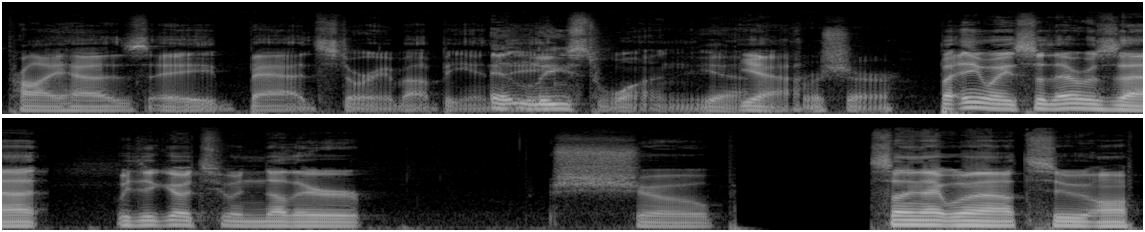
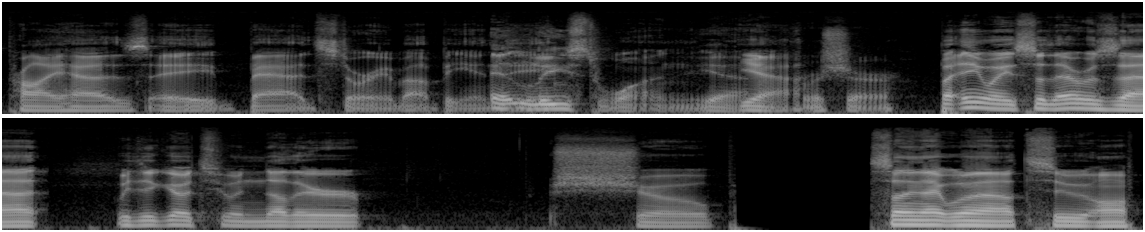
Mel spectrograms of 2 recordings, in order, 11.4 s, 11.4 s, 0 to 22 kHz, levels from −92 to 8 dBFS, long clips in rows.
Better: neither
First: none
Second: none

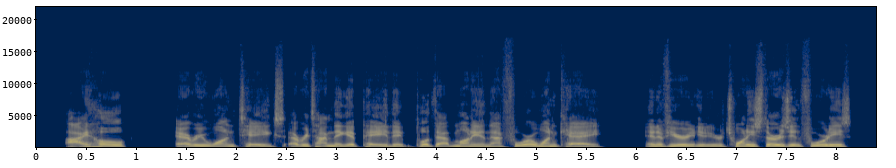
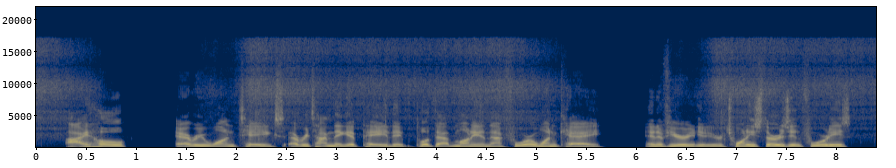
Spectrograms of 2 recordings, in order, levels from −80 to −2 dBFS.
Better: first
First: none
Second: hiss; noticeable; throughout; 15 dB below the speech

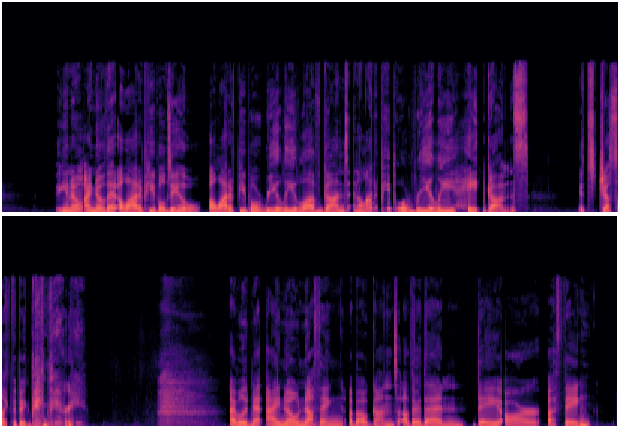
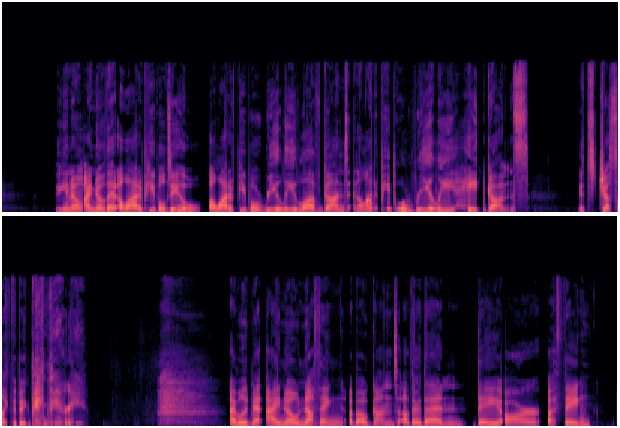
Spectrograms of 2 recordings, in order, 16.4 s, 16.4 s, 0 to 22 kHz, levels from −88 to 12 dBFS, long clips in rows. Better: first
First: none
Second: thin; somewhat; fading below 300 Hz

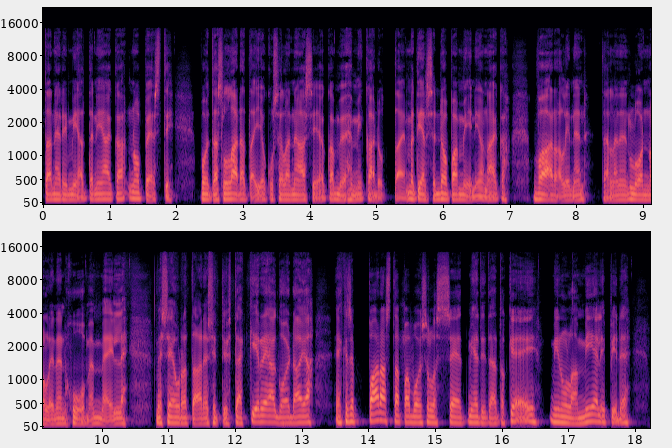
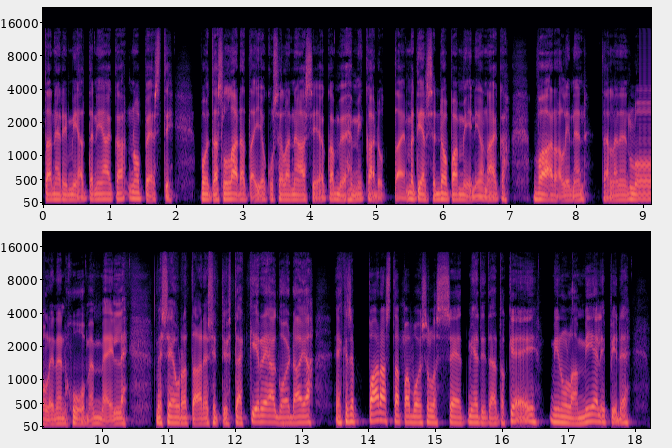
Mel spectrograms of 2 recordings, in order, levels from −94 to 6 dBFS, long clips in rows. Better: first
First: none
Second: audio freezing; at 9 s

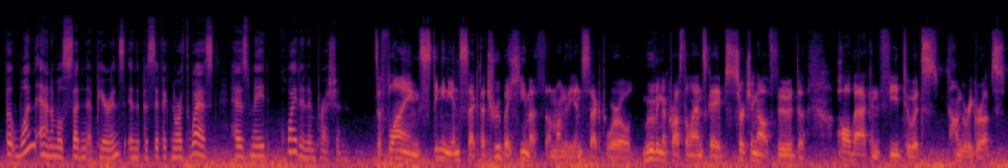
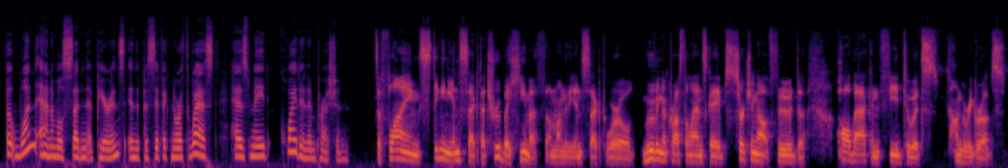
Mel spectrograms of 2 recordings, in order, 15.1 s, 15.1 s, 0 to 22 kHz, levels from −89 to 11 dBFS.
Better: second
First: wind noise on the microphone; occasional gusts; 20 dB below the speech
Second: none

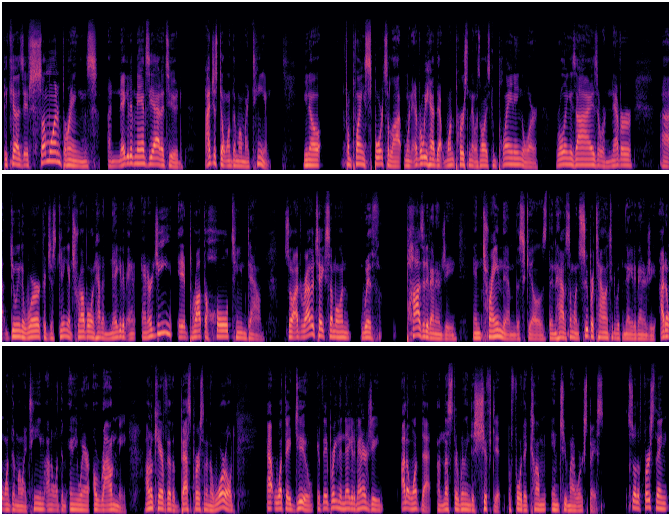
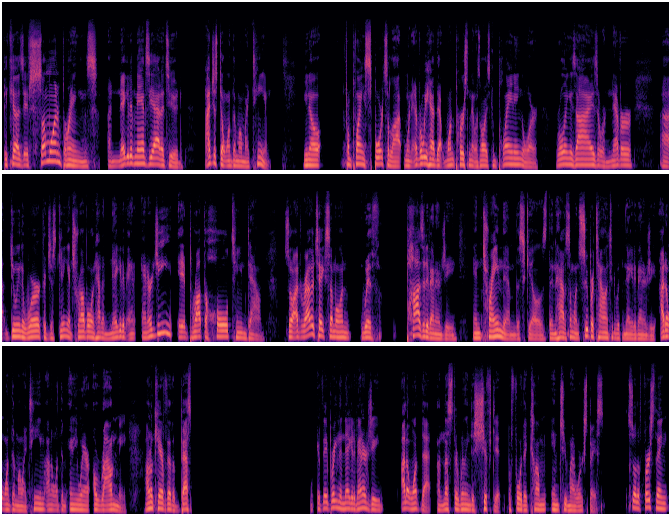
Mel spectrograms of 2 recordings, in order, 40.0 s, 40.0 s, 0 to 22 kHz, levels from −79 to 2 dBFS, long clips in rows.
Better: first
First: none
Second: audio cutting out; at 30 s for 2.5 s

